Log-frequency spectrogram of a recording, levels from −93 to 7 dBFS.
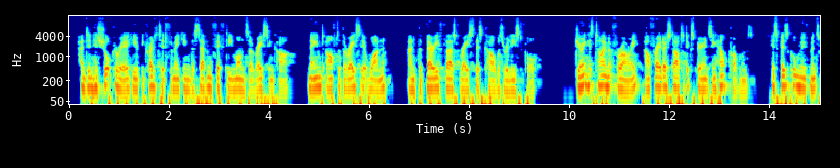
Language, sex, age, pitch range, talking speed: English, male, 20-39, 105-125 Hz, 180 wpm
